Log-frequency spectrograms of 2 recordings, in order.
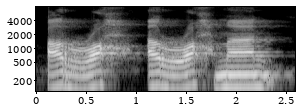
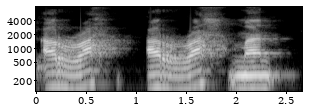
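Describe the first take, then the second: First: The r sound is heavy and thick. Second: The r sound is light and thin. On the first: The speaker calls it wrong. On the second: The speaker calls it right. "harusnya ditipis ... Jadi tipis"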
